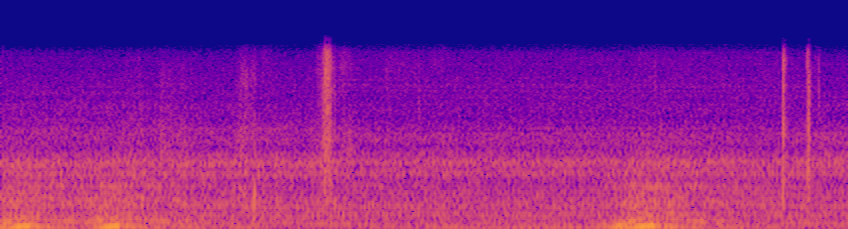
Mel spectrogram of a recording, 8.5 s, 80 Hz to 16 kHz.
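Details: BMW E39 petrol engine swelling under brief accelerations with a steady mid-pitched hum and a few sharp clicks; strange noise on acceleration while the oil light blinks, cause unknown.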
